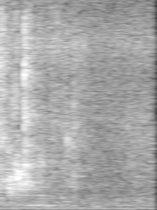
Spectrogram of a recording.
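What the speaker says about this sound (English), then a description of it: "So now we are going to pour the rendered fat and broth" Rendered beef fat and broth pour into a pan, a steady close liquid trickle and splash for about a second with a low hum beneath.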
